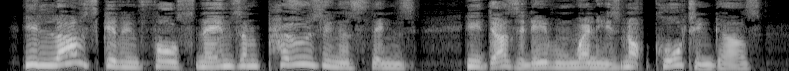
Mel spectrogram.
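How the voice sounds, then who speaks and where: At a moderate pace, a put-on character voice with a middle pitch comes through in a very clean recording with a silent background. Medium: read story.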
